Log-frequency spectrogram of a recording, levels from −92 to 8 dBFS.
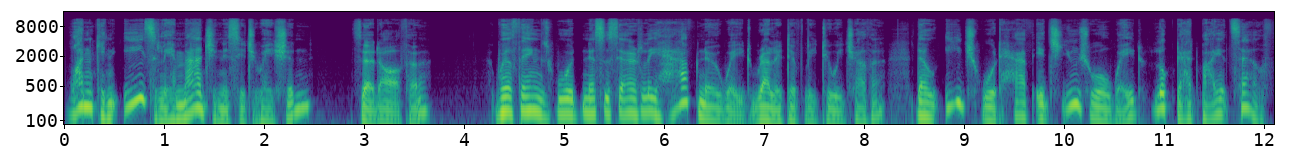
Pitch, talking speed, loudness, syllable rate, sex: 120 Hz, 150 wpm, -20 LUFS, 5.0 syllables/s, male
